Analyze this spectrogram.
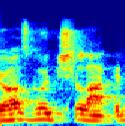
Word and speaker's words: Osgood-Schlatter: bom e se escreve assim a doença de osgood-schlatter é assim que se pronuncia tá hoje eu vou falar com a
